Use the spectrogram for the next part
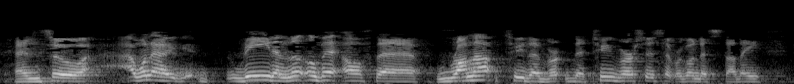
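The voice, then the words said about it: Prickly, not smooth accent. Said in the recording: “Mine's more prickly”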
